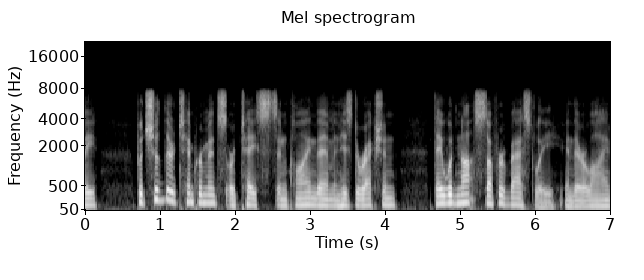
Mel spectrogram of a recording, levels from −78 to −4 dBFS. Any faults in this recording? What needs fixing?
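Nothing here needs fixing: it's speech carried over the AMR wideband (HD Voice) codec at a high rate of 23.05 kbit/s, and the band stopping around 7.5 kHz is simply what that path delivers.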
